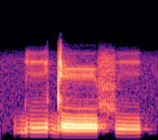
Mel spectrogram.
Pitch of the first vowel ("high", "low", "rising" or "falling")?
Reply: high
